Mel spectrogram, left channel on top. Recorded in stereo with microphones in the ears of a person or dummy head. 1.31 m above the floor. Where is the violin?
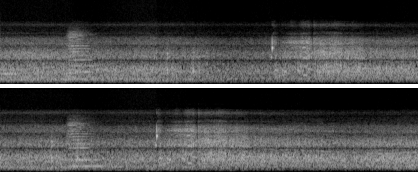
5° right (ahead or behind), 3.5 m.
